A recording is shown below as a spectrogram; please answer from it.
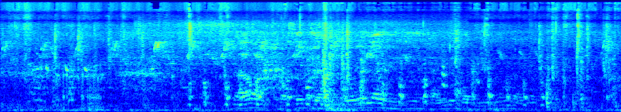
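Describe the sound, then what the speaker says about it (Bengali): Hens and a large rooster on a home poultry setup cluck and call repeatedly at moderate distance, with scattered bird noises and some background voices mixed in. "এটা মুরগি না, এটা মোরগ, বড় সাইজের একটা মোরগ।"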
